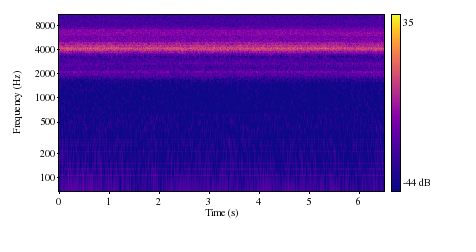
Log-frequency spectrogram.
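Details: On a warm evening, cicadas in an olive tree keep up a continuous shrill buzz, even and unbroken for several seconds, the insects that blind cats are trying to catch among the branches.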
